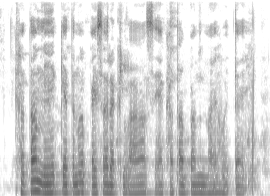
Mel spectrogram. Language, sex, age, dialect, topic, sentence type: Maithili, male, 18-24, Angika, banking, question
